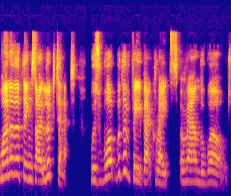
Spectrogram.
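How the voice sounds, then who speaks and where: A woman with a bright, sharp tone and a fairly high pitch speaks at a fairly slow pace with lively intonation. The background is quiet. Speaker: midwife and university lecturer, webinar speaker. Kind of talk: webinar presentation. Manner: trying to slow down.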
